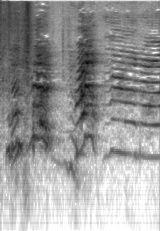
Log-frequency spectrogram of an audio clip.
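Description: A young child's voice: a few quick excited syllables, then one long high-pitched call about one and a half seconds in that drops in pitch as it ends.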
